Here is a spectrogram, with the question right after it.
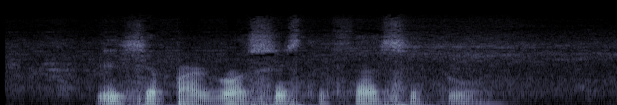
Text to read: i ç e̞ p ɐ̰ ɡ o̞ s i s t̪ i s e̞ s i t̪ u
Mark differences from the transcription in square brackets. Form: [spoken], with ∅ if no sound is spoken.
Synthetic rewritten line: i ç e̞ p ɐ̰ ɡ o̞ s i s t̪ i [θ] e̞ s i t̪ u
